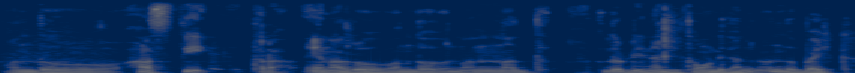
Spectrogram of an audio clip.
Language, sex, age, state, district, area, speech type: Kannada, male, 60+, Karnataka, Bangalore Rural, rural, spontaneous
